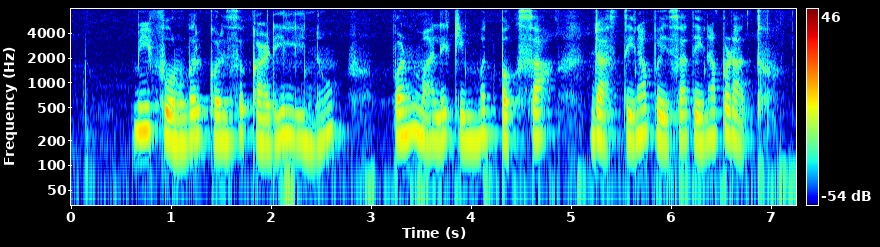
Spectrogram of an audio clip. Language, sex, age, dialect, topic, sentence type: Marathi, female, 25-30, Northern Konkan, banking, statement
